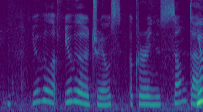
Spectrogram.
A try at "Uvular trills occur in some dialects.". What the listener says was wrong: Uvular trills, it's not a compound.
